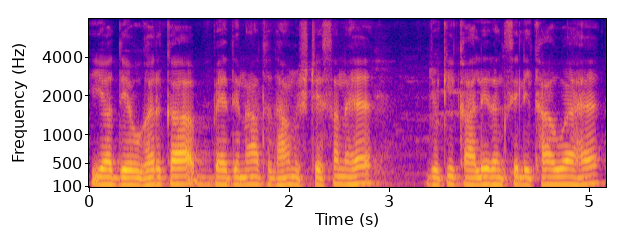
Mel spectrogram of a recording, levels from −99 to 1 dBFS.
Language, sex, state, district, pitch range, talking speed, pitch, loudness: Hindi, male, Jharkhand, Deoghar, 125-135 Hz, 175 wpm, 130 Hz, -17 LUFS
